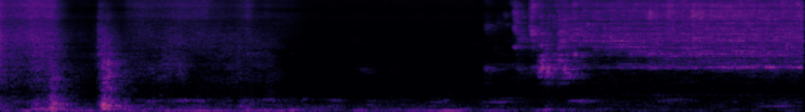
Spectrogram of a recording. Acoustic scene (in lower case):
restroom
